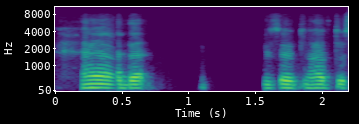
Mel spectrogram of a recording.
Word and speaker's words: هذا: Now you have to pronounce هذا fully because it is a full alif. It is not just a kasra. هذا.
